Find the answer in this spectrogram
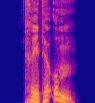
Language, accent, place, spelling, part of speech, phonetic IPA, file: German, Germany, Berlin, trete um, verb, [ˌtʁeːtə ˈʊm], De-trete um.ogg
- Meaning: inflection of umtreten: 1. first-person singular present 2. first/third-person singular subjunctive I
